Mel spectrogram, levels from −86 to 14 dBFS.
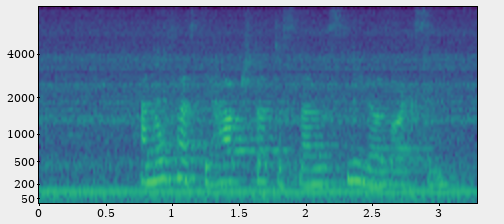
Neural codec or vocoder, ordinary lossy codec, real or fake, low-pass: none; none; real; none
